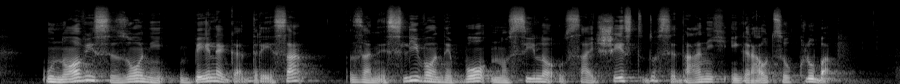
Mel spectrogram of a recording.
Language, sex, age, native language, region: Slovenian, male, 18-29, Slovenian, Central Slovenia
